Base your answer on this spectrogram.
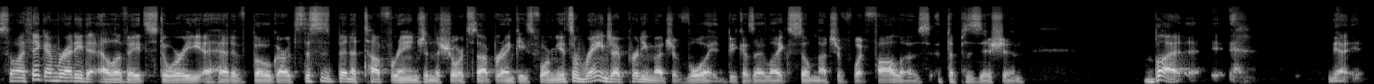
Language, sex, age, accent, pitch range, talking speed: English, male, 20-39, American, 100-140 Hz, 190 wpm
